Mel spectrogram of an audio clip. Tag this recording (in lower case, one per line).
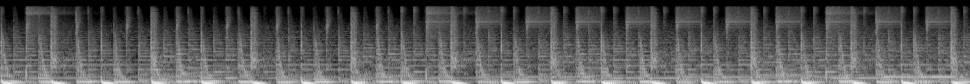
music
